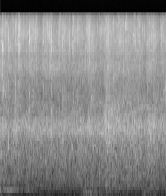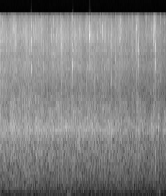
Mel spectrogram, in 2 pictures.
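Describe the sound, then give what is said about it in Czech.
Steady, dense applause from an audience, many hands clapping at once in a continuous crisp patter that holds an even loudness for several seconds without pause or voices. “My mám tleskáme.”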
